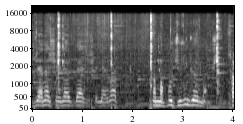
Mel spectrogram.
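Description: Metal cutlery clinking against plates a few times, with people talking at the table.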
